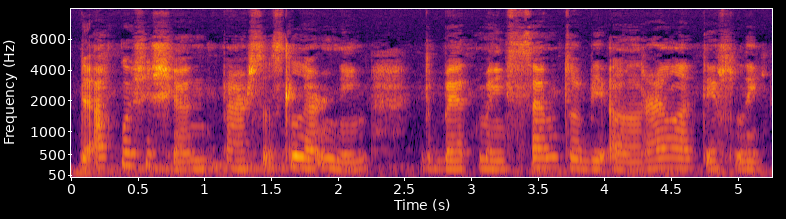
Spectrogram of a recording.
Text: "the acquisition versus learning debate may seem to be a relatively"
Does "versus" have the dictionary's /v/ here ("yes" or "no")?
no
